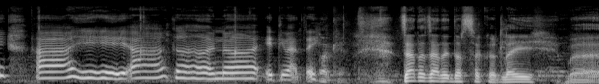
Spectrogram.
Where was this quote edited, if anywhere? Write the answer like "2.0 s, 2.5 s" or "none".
none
